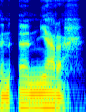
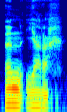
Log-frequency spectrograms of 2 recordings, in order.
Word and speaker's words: y niarragh: And that makes the 'n' in the 'yn' turn into and we get 'y niarragh'. And that's how Rhys recorded the pronunciation from some native speaker - 'y niarragh'.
